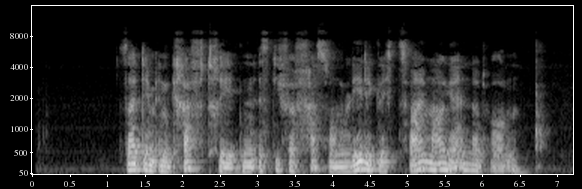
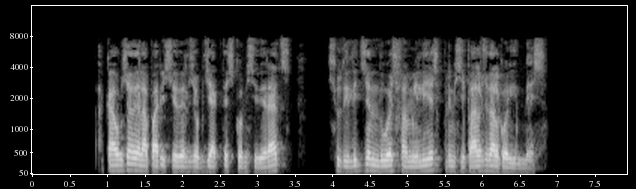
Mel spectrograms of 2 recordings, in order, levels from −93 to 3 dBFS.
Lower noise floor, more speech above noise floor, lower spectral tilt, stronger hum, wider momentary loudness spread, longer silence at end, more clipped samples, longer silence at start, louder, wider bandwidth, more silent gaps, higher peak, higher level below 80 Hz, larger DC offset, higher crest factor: second, -66 dBFS vs under -90 dBFS; second, 44 dB vs over 72 dB; first, -7 dB/octave vs -4.5 dB/octave; neither; about the same, 12 LU vs 11 LU; second, 0.4 s vs 1.15 s; neither; first, 1.2 s vs 0.85 s; second, -23 LUFS vs -18 LUFS; about the same, 7.8 kHz vs 8 kHz; second, none vs 3.46-3.51 s, 3.65-3.93 s; second, -6 dBFS vs -2 dBFS; first, -50 dBFS vs -62 dBFS; neither; about the same, 18 dB vs 18 dB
